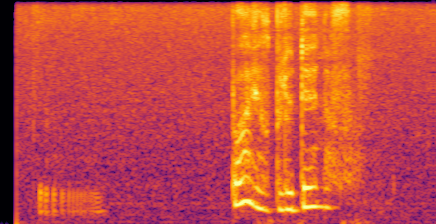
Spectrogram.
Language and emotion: Russian, sad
